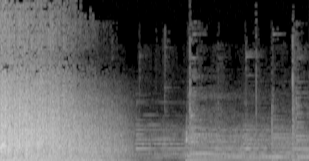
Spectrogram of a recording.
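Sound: explosion boom sound effect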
